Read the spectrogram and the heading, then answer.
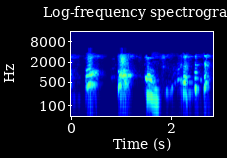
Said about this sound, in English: My dog just started barking.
